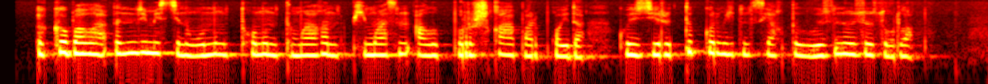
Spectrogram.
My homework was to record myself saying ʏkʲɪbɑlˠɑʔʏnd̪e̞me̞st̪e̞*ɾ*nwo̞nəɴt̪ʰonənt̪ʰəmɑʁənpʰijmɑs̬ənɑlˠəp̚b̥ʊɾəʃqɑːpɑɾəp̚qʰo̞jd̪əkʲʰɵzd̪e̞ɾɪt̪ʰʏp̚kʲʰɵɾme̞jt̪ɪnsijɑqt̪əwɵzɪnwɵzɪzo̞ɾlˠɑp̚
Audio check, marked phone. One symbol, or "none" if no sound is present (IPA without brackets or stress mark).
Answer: none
